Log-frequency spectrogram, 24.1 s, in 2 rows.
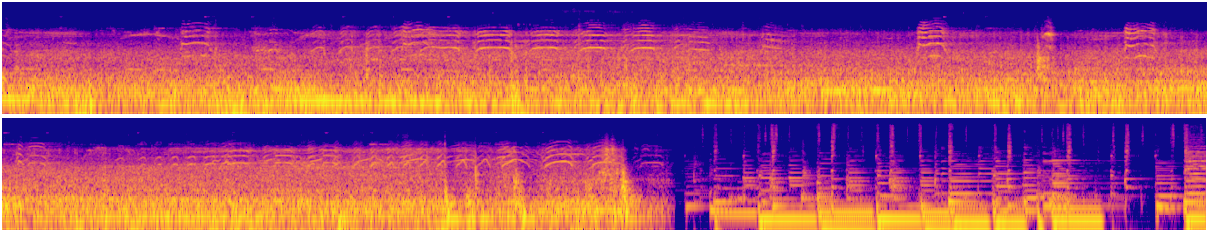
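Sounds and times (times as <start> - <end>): background wash: 0.0 - 18.8
birds calling: 0.0 - 19.1.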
